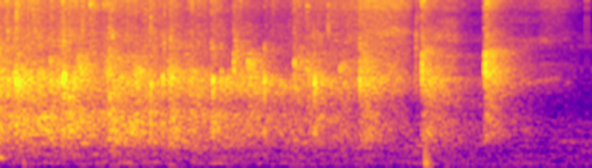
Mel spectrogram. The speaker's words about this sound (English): So I'm going to turn it over to him for the message tonight. But as he comes, can we just again bless him by our applause and our love?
